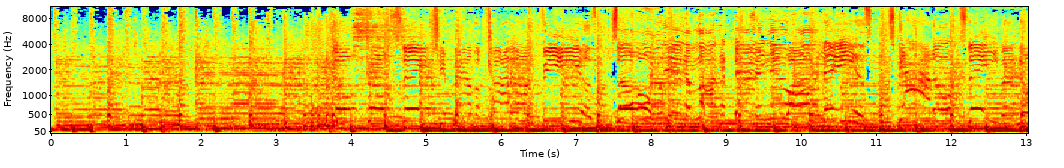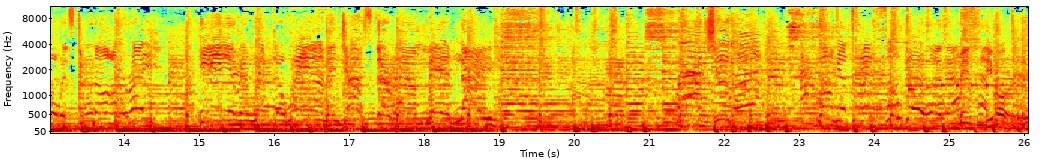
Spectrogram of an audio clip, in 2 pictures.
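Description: sound effect, rock song playing

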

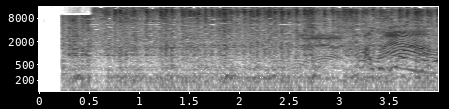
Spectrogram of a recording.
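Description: vehicle, high-horsepower car engine revving

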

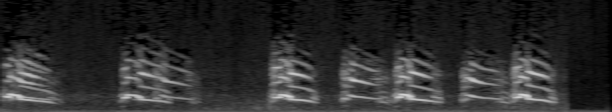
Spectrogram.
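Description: bird, seagull calls

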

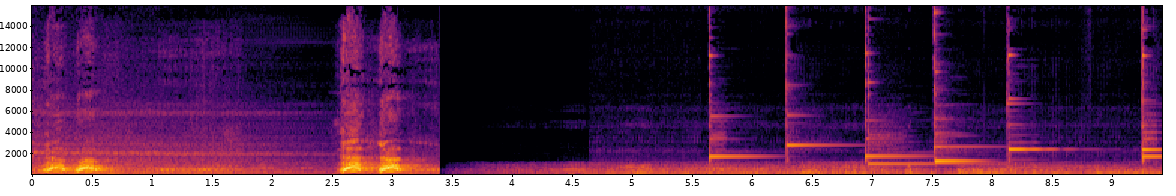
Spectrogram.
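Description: animal, dog barking

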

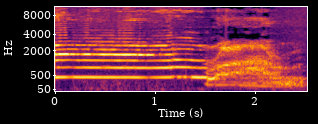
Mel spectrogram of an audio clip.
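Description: animal, dog vocalizing

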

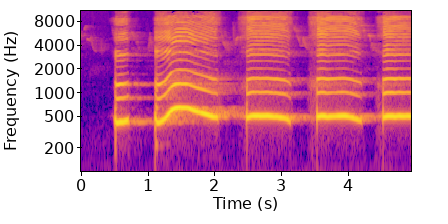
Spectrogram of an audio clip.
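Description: bird, dove mating call

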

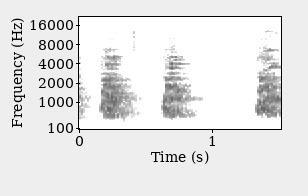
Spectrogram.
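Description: animal, neighbor's dog barking

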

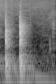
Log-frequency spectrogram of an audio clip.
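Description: household object, closet door opening

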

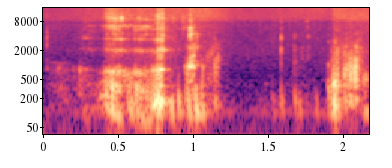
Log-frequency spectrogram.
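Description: food or drink, sipping hot coffee

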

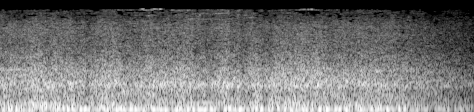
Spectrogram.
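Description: vehicle, bus driving in traffic

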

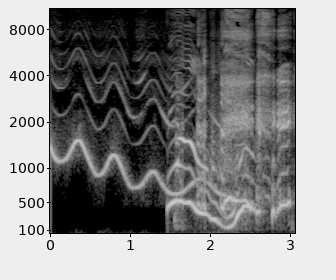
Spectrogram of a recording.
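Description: sound effect, slide whistle sound effect

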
